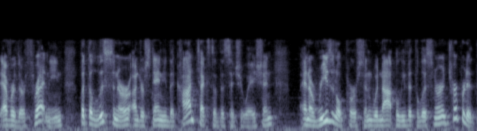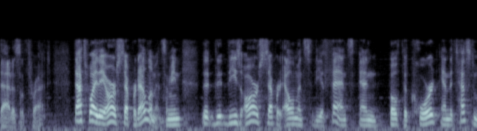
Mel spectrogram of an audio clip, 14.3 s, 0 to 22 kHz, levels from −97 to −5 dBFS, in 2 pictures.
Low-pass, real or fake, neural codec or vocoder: 7.2 kHz; fake; codec, 16 kHz, 8 kbps, FunCodec, trained on Chinese and English, 25 frames a second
